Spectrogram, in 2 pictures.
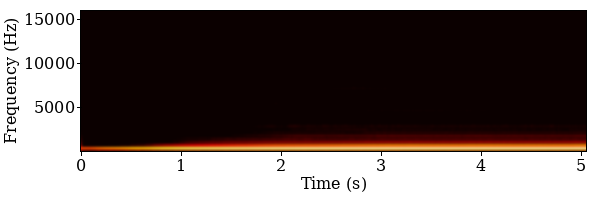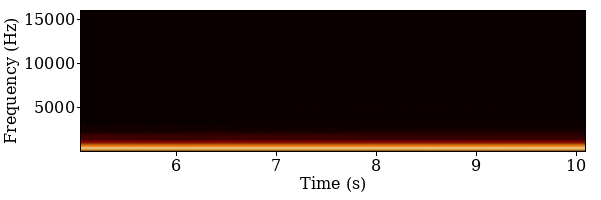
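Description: A steady test tone of about 360 Hz (60 Hz at model scale) played through a tiny 3D-printed ported mini-subwoofer in a sealed test cabin, with a row of fainter higher overtones above it. It swells in level over the first couple of seconds and then holds at about 127 dB.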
